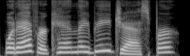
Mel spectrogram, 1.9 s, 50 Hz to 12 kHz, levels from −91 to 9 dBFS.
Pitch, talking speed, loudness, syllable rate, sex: 275 Hz, 155 wpm, -17 LUFS, 4.6 syllables/s, female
